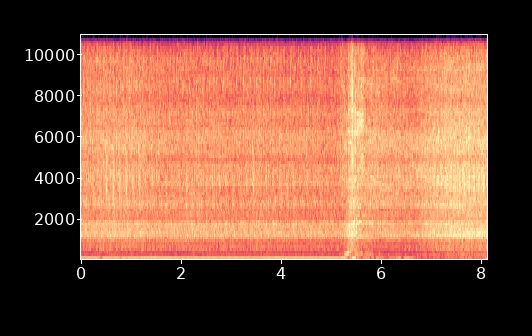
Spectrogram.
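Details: 2003 Mustang Cobra SVT clone, boosted to 17 psi on a safe tune, warm at idle: light quick tick about four per second; only when warm at or returning to idle, oil pressure good, lash adjusters/lifters and roller rockers replaced; began after high-speed 5th-gear run when alternator quit.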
